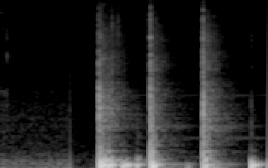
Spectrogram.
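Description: Three heavy knocks bang on a wooden door in a steady rhythm, loud, with a fourth blow starting at the very end. Each hit has a booming low thud and a short ring.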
